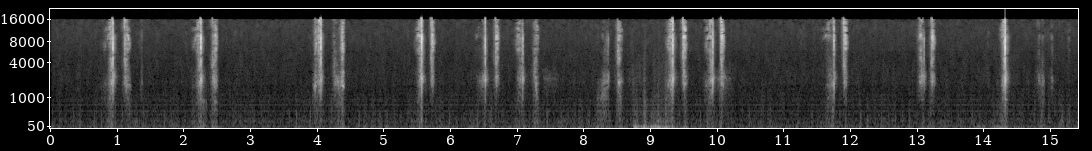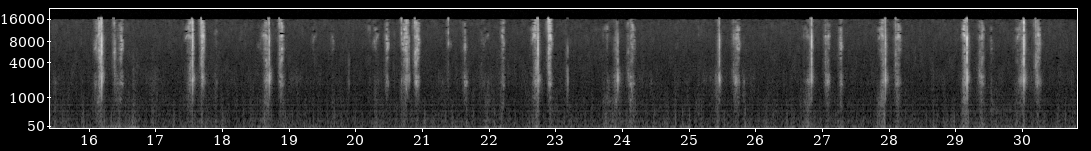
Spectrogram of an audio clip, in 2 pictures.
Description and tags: The raw sound of scissors clipping. Can be used for, say, hair cutting scenes.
